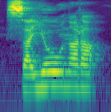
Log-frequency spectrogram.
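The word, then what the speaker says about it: さようなら: prononcer un oui s'il faut pas dire ça yuna là c'est sa yo sayonara je pense que c'est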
